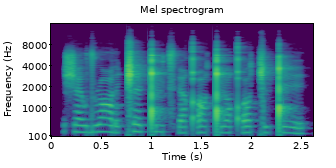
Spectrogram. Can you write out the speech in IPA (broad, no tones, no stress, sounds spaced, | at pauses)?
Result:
ʃ æ ʊ̯ d ɹ ɑ ɾ ɛ ǁ ɛ ǃ y t͡sʼ e qʼ ɑ ǃ y ʊ̯ qʼ u ǀ y ǃ e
